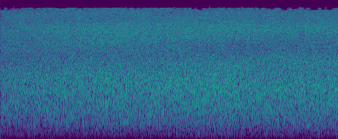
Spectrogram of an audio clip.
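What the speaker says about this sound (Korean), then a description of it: "이제 상류 쪽으로 오니까 저렇게 아주 멋진 폭포도 보이고" A waterfall in a canyon pours steadily, a broad, even rushing hiss of falling water with no pauses, heard alone at moderate distance.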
